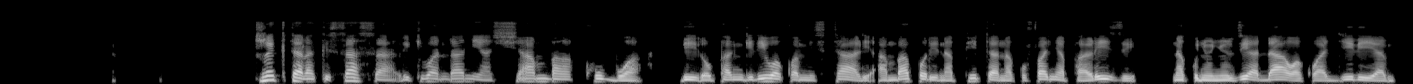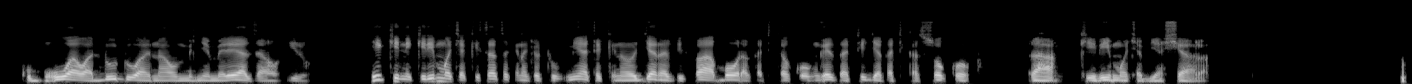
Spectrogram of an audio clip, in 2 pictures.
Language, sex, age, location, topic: Swahili, male, 25-35, Dar es Salaam, agriculture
